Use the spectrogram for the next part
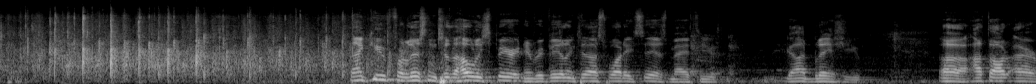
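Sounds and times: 
audience applause: 0.0s - 4.8s
speech: 3.5s - 8.7s, 9.4s - 10.3s.

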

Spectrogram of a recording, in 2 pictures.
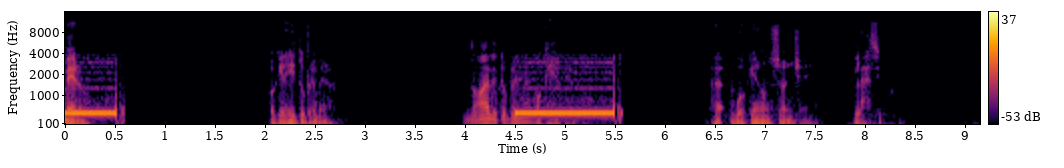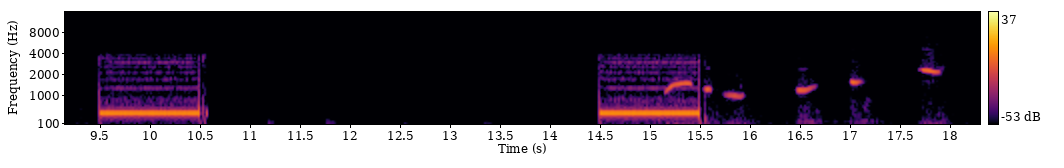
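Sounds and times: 
speech: 0.0s - 0.3s, 2.1s - 2.8s, 4.0s - 5.0s, 6.5s - 8.3s
outgoing phone call ringback tones ringing unanswered: 4.5s - 5.6s, 9.5s - 10.6s, 14.5s - 15.5s
person whistling short rising melodic notes: 15.2s - 18.0s.

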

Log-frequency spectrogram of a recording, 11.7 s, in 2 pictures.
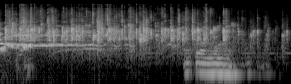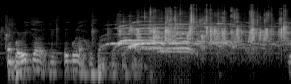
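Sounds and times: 
crowd clapping: 0.0s - 6.2s, 7.6s - 11.6s
speech: 3.8s - 4.8s, 6.0s - 8.6s.

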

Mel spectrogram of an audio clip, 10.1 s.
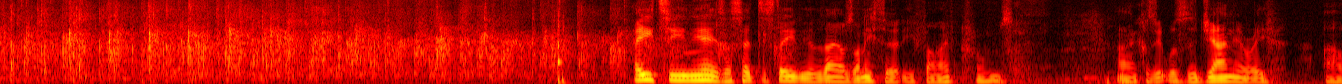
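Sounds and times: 
audience applause: 0.0s - 5.5s
speech: 4.8s - 7.8s, 8.4s - 10.0s.

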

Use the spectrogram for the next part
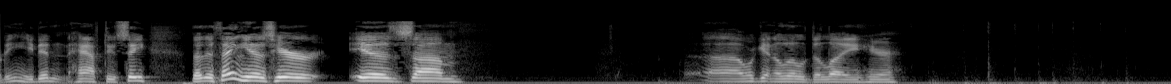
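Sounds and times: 
speech: 0.0s - 4.7s, 7.0s - 9.0s
typing on a computer keyboard: 9.0s - 11.6s.

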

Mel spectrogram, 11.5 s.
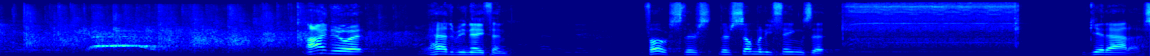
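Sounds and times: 
audience applause: 0.0s - 4.2s
speech: 3.1s - 5.2s, 6.5s - 8.7s, 10.8s - 11.4s.

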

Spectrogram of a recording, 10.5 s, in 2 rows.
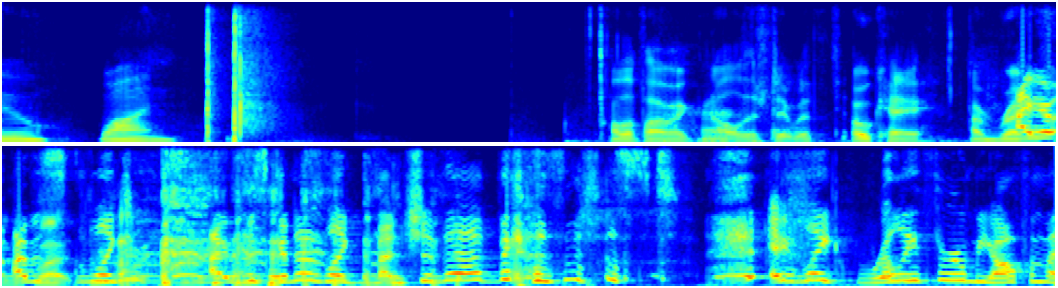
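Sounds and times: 
speech: 0.0s - 1.0s, 3.0s - 10.5s
hand claps for audio sync: 1.0s - 1.5s
laughter: 5.1s - 10.2s.

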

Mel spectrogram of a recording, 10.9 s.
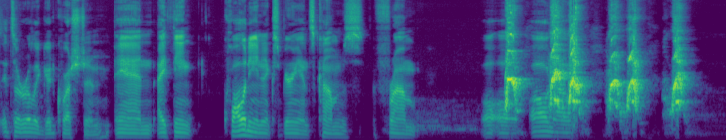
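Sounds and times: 
speech: 0.0s - 6.4s, 7.2s - 8.8s
dog barking at delivery driver: 7.6s - 10.5s.

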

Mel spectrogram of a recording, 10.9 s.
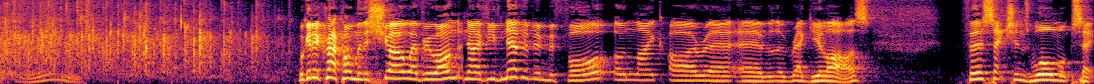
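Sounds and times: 
audience round of applause: 0.0s - 3.0s
speech: 3.0s - 8.9s, 9.7s - 10.9s.

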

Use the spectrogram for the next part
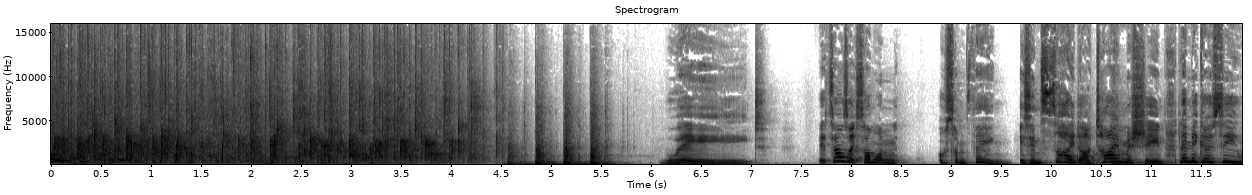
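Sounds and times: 
audience applause: 0.0s - 4.7s
speech: 6.4s - 11.9s.

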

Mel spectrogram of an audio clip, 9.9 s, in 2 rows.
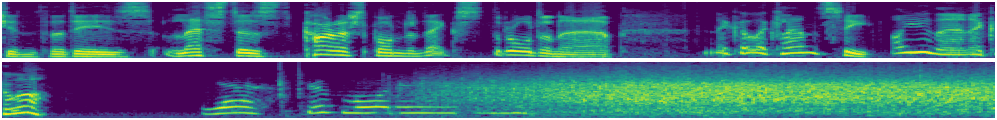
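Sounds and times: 
speech: 0.0s - 5.3s, 6.0s - 7.8s
applause: 7.0s - 9.9s
cheering: 7.2s - 9.9s.

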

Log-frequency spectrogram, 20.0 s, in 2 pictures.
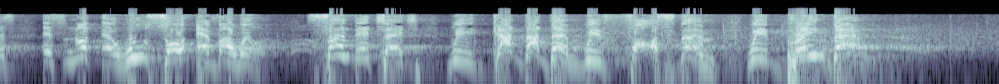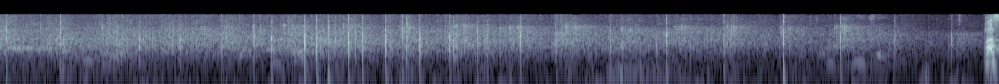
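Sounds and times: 
speech: 0.0s - 8.8s
crowd clapping: 6.8s - 19.9s.

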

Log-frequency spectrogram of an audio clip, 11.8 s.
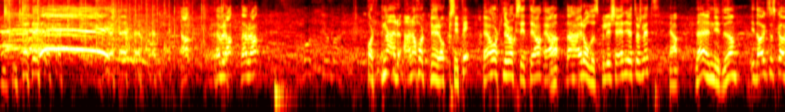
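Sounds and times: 
audience cheering and clapping: 0.0s - 4.6s
laughter: 0.0s - 11.7s
speech: 0.4s - 0.9s, 1.6s - 4.0s, 5.5s - 11.7s.

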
